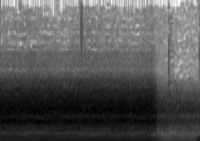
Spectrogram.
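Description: Distorted electric guitar through the McRocklin Suite amp sim's high-gain amp with the Shredder and Riffer drive pedals on: one chord held and ringing, then cut off about one and a half seconds in. The Riffer adds a gnarly, battery-dying kind of saturation.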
